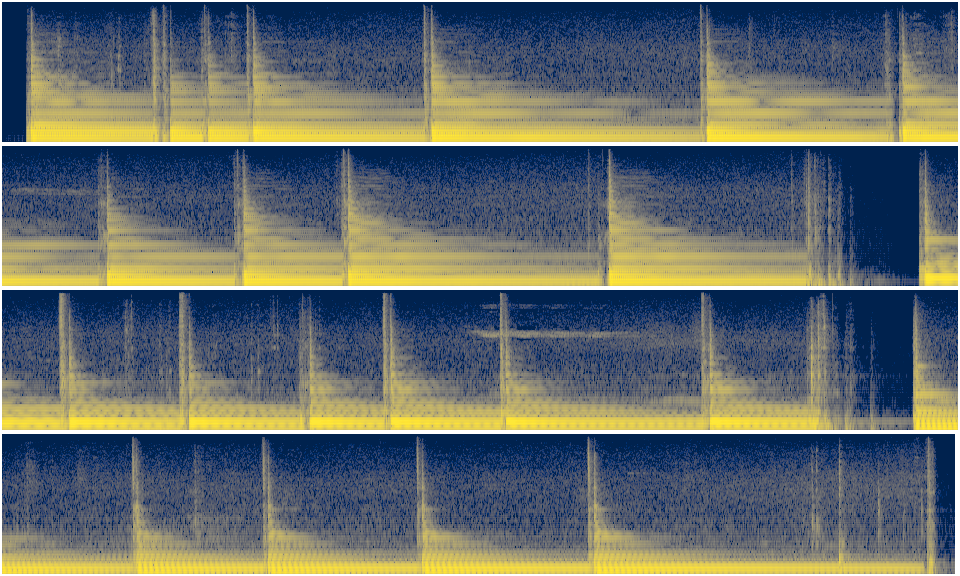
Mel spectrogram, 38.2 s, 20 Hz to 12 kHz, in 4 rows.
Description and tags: Acoustic nylon strings guitar tuning.
Recorded with a single Behringer C-2 mic.
string, spanish, acoustic, strings, nylon, guitar, tune, tuning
